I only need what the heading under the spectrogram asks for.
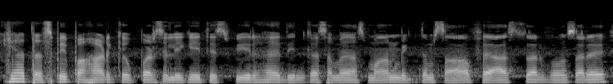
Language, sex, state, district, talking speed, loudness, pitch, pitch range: Hindi, male, Chhattisgarh, Sukma, 235 wpm, -22 LUFS, 110 Hz, 105-110 Hz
